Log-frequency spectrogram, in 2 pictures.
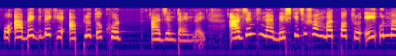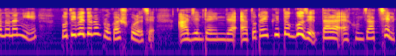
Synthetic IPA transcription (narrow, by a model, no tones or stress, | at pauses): oʔabeɡd̪ekʰeʔaplut̪okʰoɾɖ | aɾd͡ʑeɳʈajnɾa̰jaɾd͡ʑenʈinaɾbeʃkit͡ɕʰuʃɔŋbad̪̚pɔt̪ːɾoʔejʔunmad̪onanije | pɾot̪ibed̪onopɾokaʃkoɾet͡ɕʰḛ | a̰ɾd͡ʑenʈajnɾaʔɛt̪oʈajkɾit̪ok̚ɡod͡ʑet̪aɾaʔɛkʰont͡ɕat̪ːɕʰen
